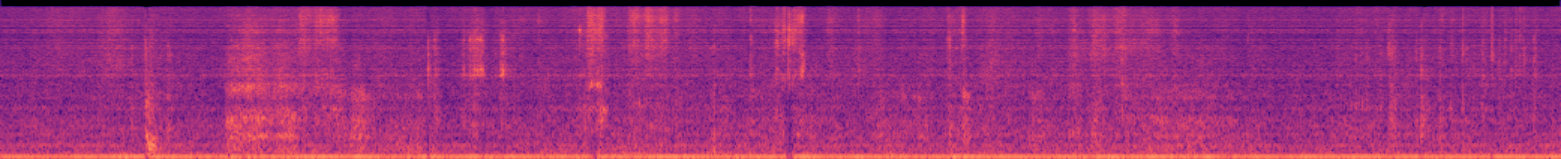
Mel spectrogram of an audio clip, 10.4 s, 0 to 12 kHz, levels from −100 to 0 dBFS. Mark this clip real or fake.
fake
